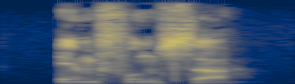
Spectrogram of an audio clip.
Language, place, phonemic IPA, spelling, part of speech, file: Occitan, Béarn, /en.funˈsa/, enfonsar, verb, LL-Q14185 (oci)-enfonsar.wav
- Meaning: to sink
